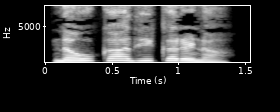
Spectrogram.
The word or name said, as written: ನೌಕಾಧಿಕರಣ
